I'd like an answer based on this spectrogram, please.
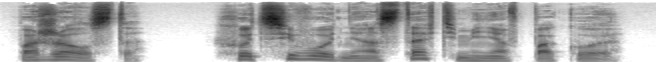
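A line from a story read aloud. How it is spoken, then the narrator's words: Quiet tired plea. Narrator (Russian): Тихо и устало Сережа попросил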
